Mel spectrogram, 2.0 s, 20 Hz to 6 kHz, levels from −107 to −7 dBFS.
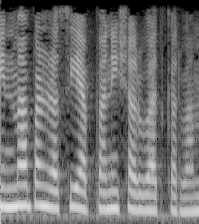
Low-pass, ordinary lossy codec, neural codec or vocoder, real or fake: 5.4 kHz; none; none; real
